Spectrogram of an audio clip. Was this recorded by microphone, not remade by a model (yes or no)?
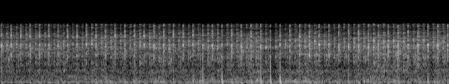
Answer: yes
